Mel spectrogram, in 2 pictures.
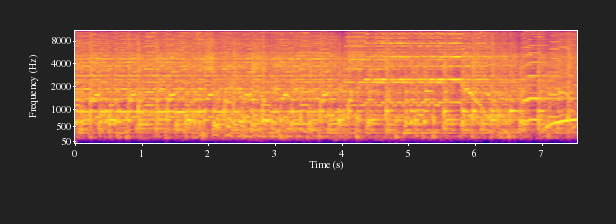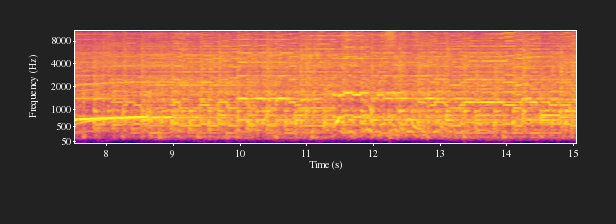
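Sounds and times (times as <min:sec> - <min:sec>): live folk music with percussion: 0:00.0 - 0:15.0.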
